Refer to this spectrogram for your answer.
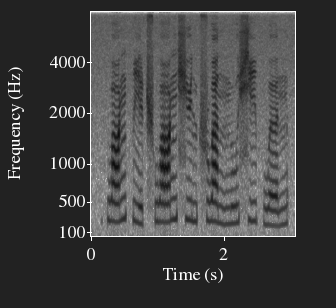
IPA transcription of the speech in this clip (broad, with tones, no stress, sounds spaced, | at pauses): p w ɑ˧˥ ŋ p i˨˩ ʈ͡ʂʰ w ɑ˧˥ ŋ ɕ y˥˧ n ʈ͡ʂ w a˥˩ n n̪ u˧˥ ɕ i˥ p w ə˨˩˦ n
